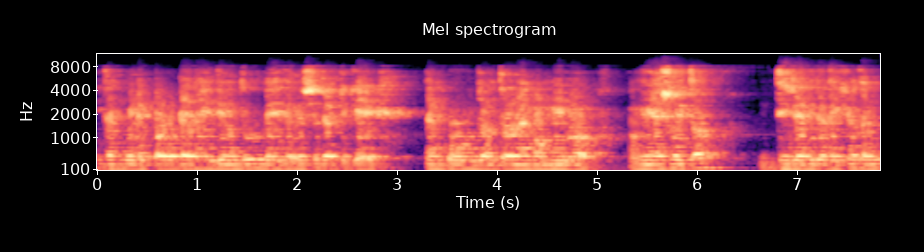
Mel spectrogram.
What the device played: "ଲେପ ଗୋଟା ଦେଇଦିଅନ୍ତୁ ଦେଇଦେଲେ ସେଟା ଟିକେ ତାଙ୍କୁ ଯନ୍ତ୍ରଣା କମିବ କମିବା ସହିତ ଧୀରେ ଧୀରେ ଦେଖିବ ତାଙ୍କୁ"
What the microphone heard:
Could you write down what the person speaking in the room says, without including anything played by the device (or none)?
none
